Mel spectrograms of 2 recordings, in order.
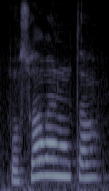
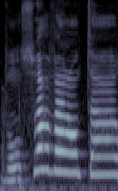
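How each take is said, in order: First: Voix de fée légère, un peu plus aiguë; petite fée. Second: Salut fort, lent et aigu de lutins; salut en chœur. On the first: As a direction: saluer en petite fée, sans forcer. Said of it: "La fée ... prit la parole". (petite voix de fée) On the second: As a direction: lancer le salut à pleine voix, en traînant, comme toute une bande. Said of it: "reprirent en chœur l'elfe et les lutins". (chœur de lutins, fort et traînant) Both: A narrator's reading.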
